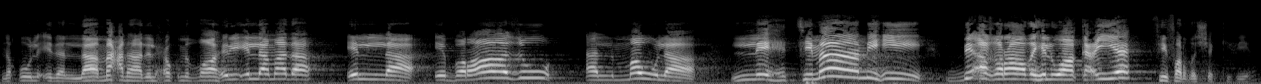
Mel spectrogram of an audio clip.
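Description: A man's voice: high-pitched, lively intonation, normal speed, bright, forceful tone. A man giving a seminary lecture, often stopping to ask his students rhetorical questions. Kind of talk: classroom lecture. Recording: long hall reverb.

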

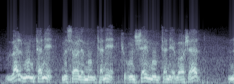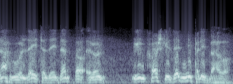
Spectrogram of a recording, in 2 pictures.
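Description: A man's voice: mid-range voice, a little hiss or hum. A man teaching a traditional Arabic grammar lesson, explaining step by step and quizzing his student as he goes. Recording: muffled lo-fi recording.

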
